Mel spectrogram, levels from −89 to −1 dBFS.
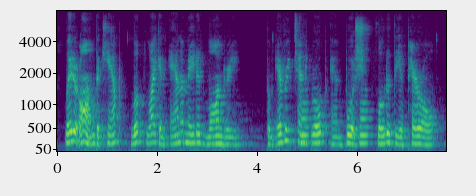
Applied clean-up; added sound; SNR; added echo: neural separator model SepFormer DNS4.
